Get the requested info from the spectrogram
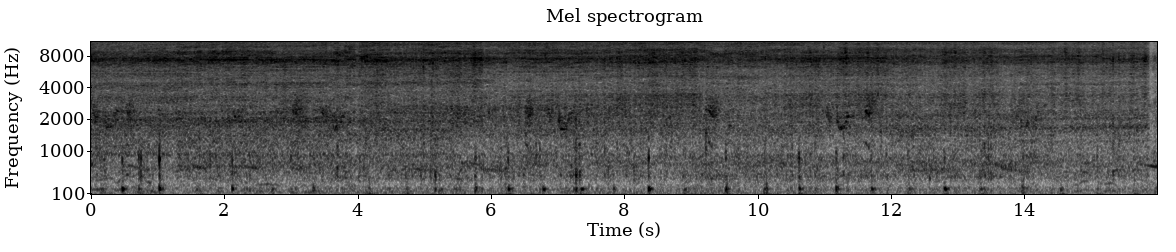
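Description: Aerosol chain lube spraying onto a motorcycle drive chain in a steady hiss, with faint irregular ticks underneath.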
